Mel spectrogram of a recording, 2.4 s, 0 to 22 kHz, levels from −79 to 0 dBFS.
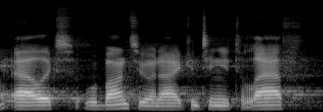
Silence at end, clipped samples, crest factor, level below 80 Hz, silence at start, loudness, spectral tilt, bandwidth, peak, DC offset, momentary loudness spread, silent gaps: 0.05 s; under 0.1%; 18 dB; -82 dBFS; 0 s; -26 LUFS; -4.5 dB/octave; 16.5 kHz; -8 dBFS; under 0.1%; 9 LU; none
